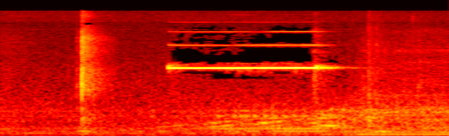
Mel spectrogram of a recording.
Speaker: that beeping was the alarm that's what you will hear also if there's a power outage your power surge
